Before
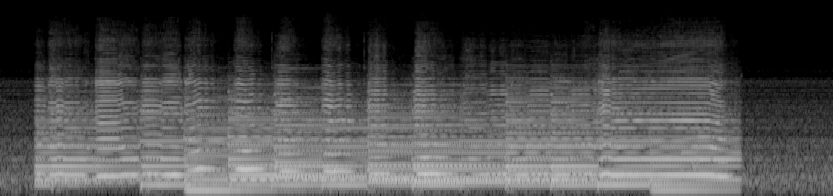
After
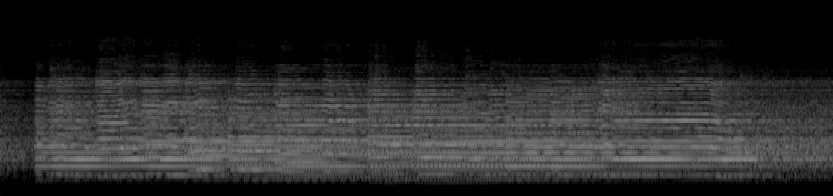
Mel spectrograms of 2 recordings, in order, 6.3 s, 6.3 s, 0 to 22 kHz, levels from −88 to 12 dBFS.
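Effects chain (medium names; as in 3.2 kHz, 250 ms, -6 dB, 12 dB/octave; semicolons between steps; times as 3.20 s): high-pass 720 Hz 24 dB/octave; reverse; compression 4:1, threshold -43 dBFS, peak gain reduction 19.5 dB; reverse; reverberation RT60 2.8 s, pre-delay 26 ms, DRR 0.5 dB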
